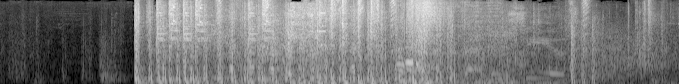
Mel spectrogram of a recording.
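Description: A gun fires in a rapid, loud burst.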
